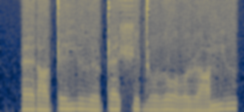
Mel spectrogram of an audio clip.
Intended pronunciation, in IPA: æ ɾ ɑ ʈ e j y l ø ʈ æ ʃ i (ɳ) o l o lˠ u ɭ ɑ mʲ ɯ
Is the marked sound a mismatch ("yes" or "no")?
yes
